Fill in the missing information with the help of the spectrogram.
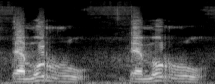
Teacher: উ সাইনটা আসবে অর্থাৎ দম্মা আসবে, তখনও কিন্তু রটা মোটা হবে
